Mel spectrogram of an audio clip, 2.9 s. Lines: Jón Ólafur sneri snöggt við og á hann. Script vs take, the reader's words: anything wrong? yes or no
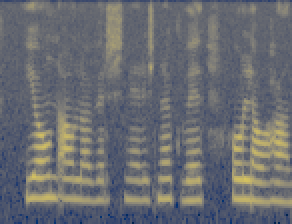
no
